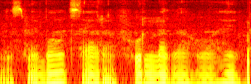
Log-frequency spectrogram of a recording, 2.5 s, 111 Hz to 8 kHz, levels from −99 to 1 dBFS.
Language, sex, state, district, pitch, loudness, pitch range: Hindi, male, Arunachal Pradesh, Lower Dibang Valley, 95 Hz, -18 LUFS, 90-95 Hz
